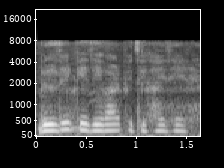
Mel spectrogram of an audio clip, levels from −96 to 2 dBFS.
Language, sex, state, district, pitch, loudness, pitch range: Hindi, female, Arunachal Pradesh, Papum Pare, 190 Hz, -17 LUFS, 185-195 Hz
